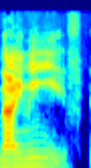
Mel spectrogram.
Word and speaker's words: Nynaeve: Nynaeve. – Right. Some people don't even like that we call it Nynaeve.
